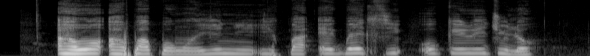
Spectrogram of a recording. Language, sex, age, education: Yoruba, female, 15-29, tertiary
